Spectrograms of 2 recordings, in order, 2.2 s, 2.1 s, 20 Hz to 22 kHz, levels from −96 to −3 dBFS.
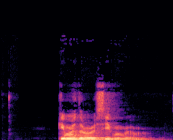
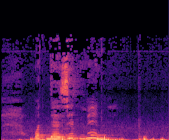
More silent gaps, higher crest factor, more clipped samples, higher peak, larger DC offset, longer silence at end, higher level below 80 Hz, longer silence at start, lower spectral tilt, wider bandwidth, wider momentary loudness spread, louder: neither; about the same, 16 dB vs 18 dB; neither; about the same, -2 dBFS vs -4 dBFS; neither; first, 0.35 s vs 0 s; second, -56 dBFS vs -26 dBFS; first, 0.75 s vs 0.1 s; about the same, -6.5 dB/octave vs -6.5 dB/octave; second, 9.2 kHz vs 16.5 kHz; first, 17 LU vs 10 LU; first, -15 LUFS vs -24 LUFS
